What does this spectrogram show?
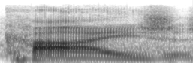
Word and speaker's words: Keyes: Pronounced Keyes, spelled Keys, Keys, I believe.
